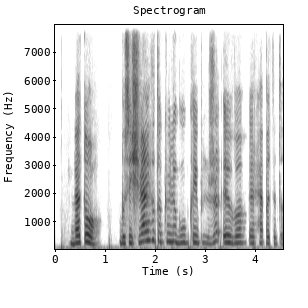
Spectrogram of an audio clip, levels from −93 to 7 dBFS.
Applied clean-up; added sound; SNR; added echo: neural diffusion model UNIVERSE++.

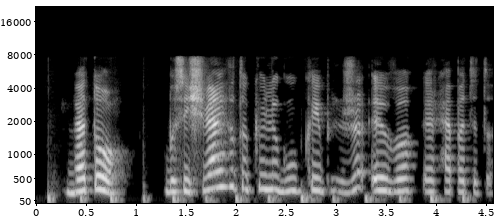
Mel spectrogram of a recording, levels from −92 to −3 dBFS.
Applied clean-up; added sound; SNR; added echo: classical method spectral subtraction.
